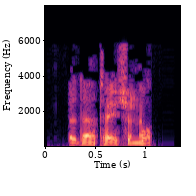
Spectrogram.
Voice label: "adaptational", English; adjectives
